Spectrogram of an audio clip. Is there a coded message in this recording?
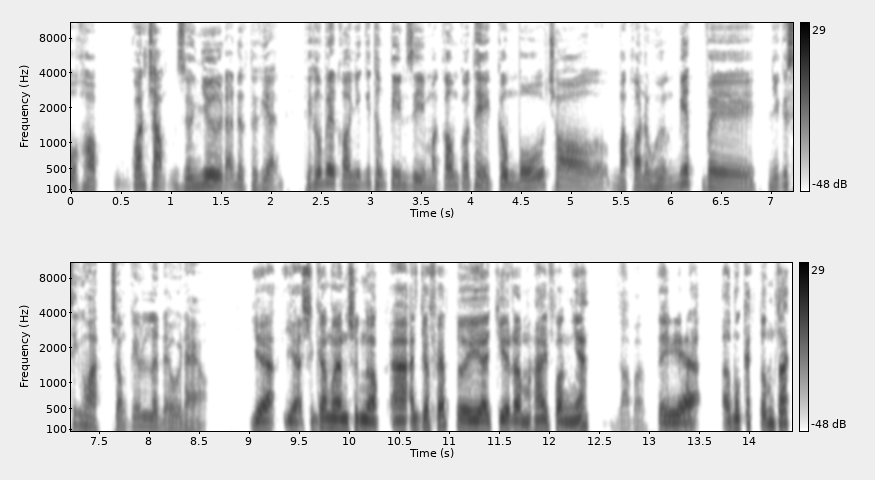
No.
